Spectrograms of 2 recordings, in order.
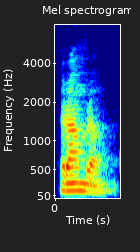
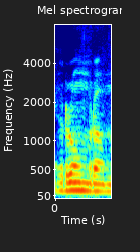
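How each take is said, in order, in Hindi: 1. अभिवादन एक खुले 'aa' स्वर के साथ बोला जाता है। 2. अभिवादन एक गोल 'o' स्वर के साथ बोला जाता है।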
